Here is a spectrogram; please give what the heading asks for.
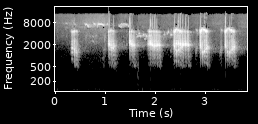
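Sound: common frog croaking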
